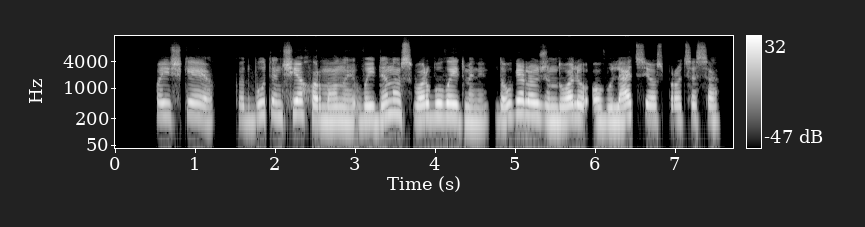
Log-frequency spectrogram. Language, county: Lithuanian, Kaunas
